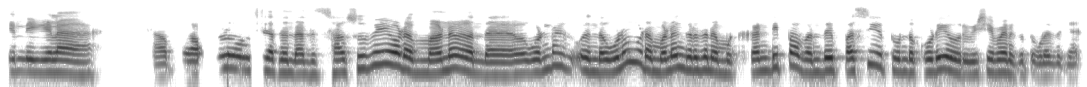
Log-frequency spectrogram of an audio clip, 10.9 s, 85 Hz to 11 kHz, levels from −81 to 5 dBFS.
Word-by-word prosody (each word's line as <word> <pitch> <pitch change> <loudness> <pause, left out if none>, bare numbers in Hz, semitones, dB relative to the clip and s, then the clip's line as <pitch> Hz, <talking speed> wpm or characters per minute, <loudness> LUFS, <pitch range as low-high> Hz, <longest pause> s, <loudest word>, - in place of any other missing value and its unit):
இல்லீங்களா! 195 -1 0 1.0
அப்போ 155 +3 -11
அவ்ளோ 245 +7 -3 0.3
ச - - -35 0.2
அந்த 185 -1 -2
அந்த 175 0 -9
ச - - -22 0.2
சுவையோட 290 +3 +3 0.2
மனம் 225 +6 +3
அந்த 180 -3 -3 0.5
ஒண்டாங்க 235 0 -2
இந்த 195 -1 +2
உணவோட 315 0 +1
மனங்கிறது 225 0 +2
நமக்கு 185 -3 -6
கண்டிப்பா 255 +7 0
வந்து 200 +3 +4 0.2
பசிய 210 +9 -1
தூண்டக்கூடிய 200 +2 0
ஒரு 180 -1 -2
விஷயமா 195 +1 0
எனக்கு 175 -1 -6
தோணுதுங்க. 160 -2 -7
205 Hz, 125 wpm, -22 LUFS, 190-240 Hz, 1.0 s, வந்து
